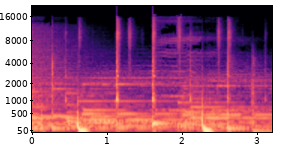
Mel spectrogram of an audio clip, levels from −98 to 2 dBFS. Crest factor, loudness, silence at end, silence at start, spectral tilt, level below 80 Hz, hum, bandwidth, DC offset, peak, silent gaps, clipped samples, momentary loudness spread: 12 dB; -14 LUFS; 0 s; 0 s; -6 dB/octave; -18 dBFS; none; 16.5 kHz; under 0.1%; 0 dBFS; none; under 0.1%; 8 LU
